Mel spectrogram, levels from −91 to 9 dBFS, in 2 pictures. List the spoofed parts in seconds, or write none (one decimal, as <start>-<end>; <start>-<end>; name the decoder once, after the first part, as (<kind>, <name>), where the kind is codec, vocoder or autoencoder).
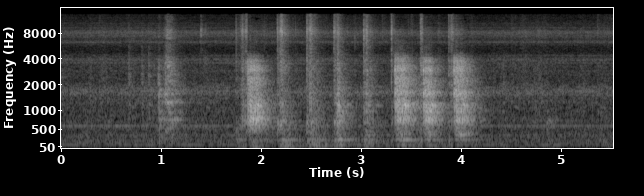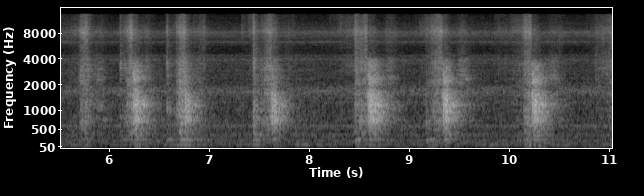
1.7-3.7 (vocoder, BigVGAN v2); 5.9-8.0; 8.4-11.0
